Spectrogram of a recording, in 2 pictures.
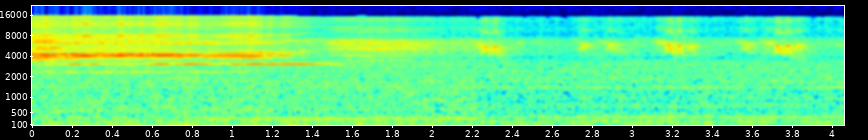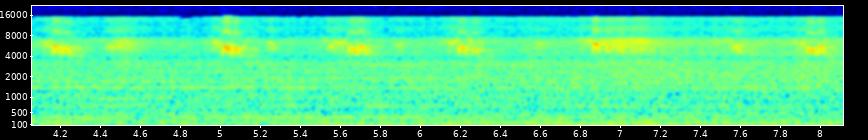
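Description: Metrolink commuter train's wheels squealing high-pitched on the rails, the squeal dying away about a second and a half in. It gives way to the low rumble of the slowly rolling train, with faint short high squeaks repeating about twice a second.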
